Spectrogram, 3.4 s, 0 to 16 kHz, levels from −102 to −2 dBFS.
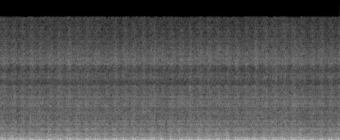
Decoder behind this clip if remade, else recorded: remade, autoencoder, DAC-VAE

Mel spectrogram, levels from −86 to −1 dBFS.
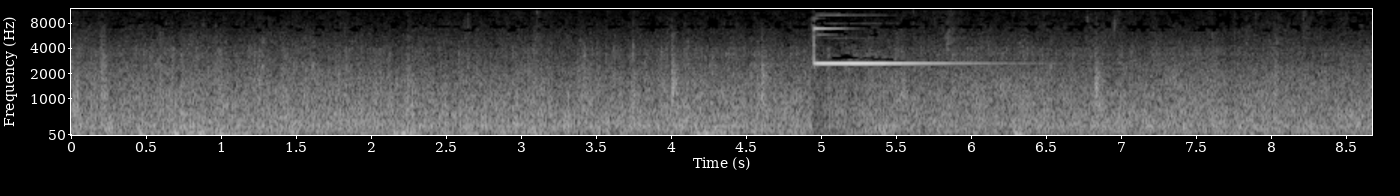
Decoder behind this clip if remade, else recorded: recorded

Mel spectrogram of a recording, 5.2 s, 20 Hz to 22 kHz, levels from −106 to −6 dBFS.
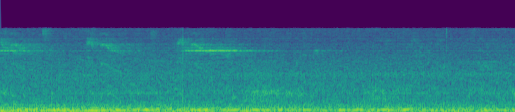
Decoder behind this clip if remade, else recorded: remade, vocoder, WaveNeXt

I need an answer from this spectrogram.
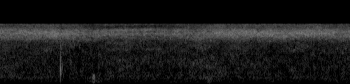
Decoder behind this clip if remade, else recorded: remade, codec, HILCodec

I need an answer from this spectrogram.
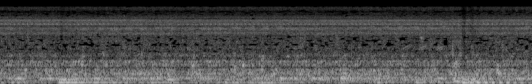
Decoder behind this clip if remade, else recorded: recorded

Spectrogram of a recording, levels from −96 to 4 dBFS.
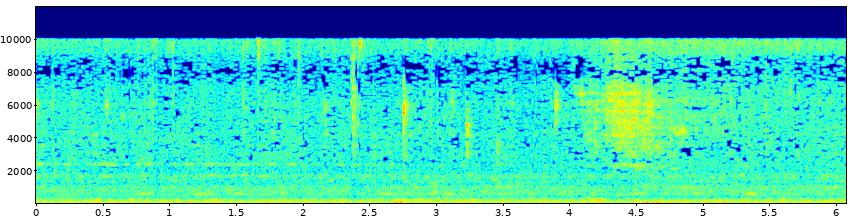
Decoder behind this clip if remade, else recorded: recorded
